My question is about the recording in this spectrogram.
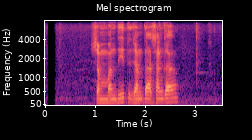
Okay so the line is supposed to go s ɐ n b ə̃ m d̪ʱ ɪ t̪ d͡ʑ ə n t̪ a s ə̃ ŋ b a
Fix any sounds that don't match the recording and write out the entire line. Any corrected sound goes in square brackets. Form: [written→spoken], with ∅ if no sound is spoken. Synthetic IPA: s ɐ [n→m] b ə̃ [m→n] d̪ʱ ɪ t̪ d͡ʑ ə n t̪ a s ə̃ ŋ [b→ɡ] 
